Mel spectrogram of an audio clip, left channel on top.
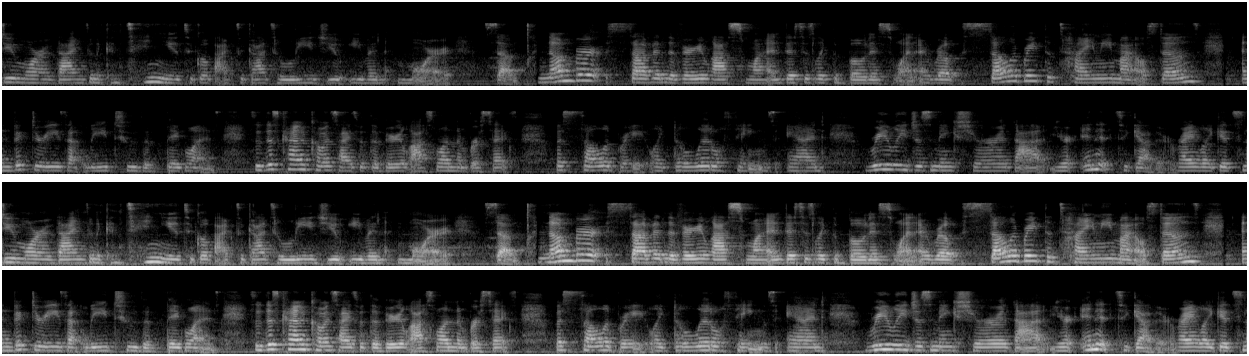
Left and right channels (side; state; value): left; quieter; 8.7 dB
